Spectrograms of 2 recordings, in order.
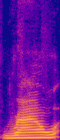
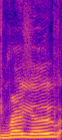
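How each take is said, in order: First: The name is one syllable rhyming with cow. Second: The name is said as two syllables, ray-oh. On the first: "as in uh, having a row with your wife" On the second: "as in R A Y O"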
